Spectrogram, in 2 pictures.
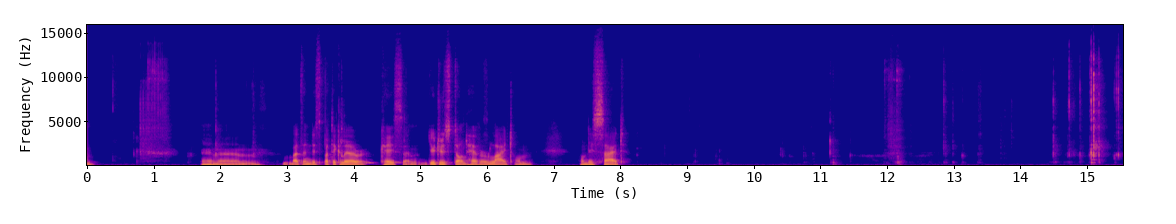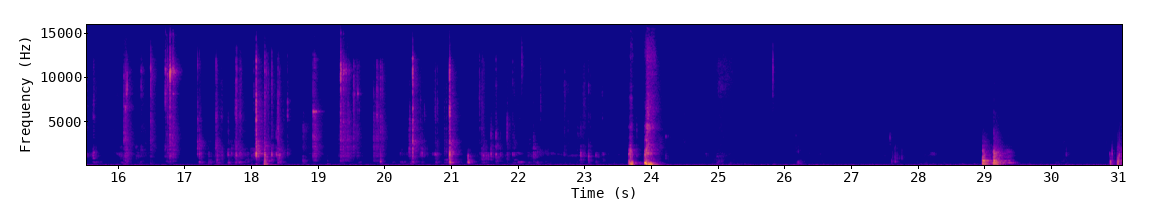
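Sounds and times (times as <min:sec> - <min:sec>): plastic bricks clicking and rattling: 0:00.7 - 0:01.3, 0:14.5 - 0:23.2.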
